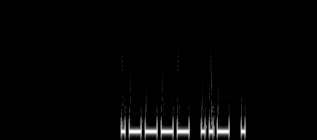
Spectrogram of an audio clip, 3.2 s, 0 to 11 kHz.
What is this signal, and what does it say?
Morse code, heard as a keyed tone, about 30 wpm, 700 Hz. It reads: 1UE
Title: Three Challenging Letter-Number Combinations 30wpm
